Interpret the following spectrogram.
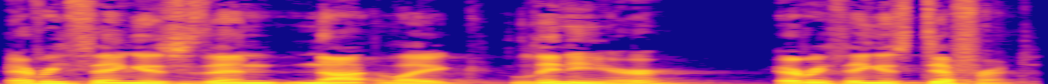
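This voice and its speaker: Long hall reverb surrounds a man giving a conversational sermon full of rhetorical questions for his listeners. His voice is medium-pitched and fairly bright, and he speaks fairly quickly.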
